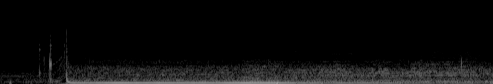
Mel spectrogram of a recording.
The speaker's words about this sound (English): That's one of the planes taking off. I don't know if you can hear it very good or not. About every 5 seconds or 10 seconds, there's a plane leaving out of here. We got some F-100s here, buku of them, which is a lot of them, and we got some Phantoms.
